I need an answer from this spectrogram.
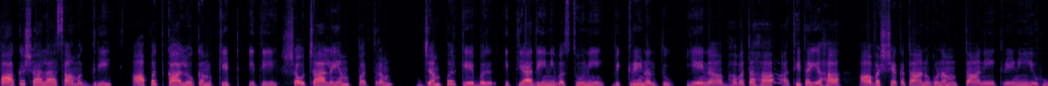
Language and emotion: Sanskrit, neutral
